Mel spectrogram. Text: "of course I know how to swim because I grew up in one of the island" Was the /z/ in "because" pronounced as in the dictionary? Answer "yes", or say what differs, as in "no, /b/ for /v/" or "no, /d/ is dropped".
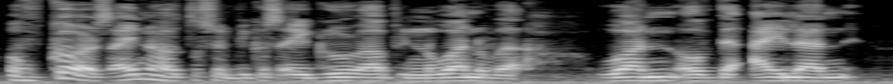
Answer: no, /s/ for /z/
